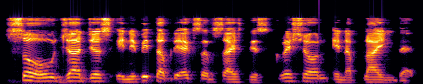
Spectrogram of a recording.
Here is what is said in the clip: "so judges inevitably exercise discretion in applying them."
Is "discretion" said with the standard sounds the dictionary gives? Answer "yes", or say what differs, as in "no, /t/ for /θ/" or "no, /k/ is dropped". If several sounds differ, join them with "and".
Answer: yes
